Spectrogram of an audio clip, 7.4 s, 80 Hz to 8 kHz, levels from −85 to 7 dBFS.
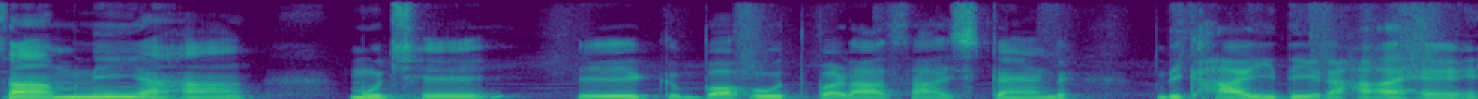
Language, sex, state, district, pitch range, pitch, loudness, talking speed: Hindi, male, Bihar, Kaimur, 115-130 Hz, 125 Hz, -22 LUFS, 95 wpm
